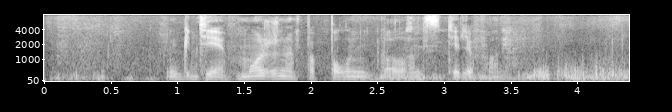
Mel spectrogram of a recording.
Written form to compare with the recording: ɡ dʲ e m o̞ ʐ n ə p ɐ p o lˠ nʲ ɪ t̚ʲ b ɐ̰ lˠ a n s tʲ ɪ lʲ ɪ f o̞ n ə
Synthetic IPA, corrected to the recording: ɡ dʲ e m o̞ ʐ n ə p ɐ p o lˠ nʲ ɪ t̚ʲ b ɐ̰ lˠ a n s tʲ ɪ lʲ ɪ f o̞ n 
